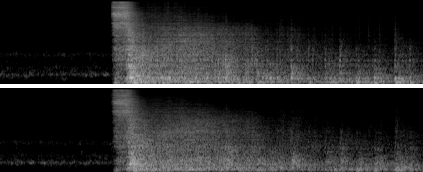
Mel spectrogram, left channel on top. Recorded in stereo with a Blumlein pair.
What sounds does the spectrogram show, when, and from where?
1.1 s an explosion: 30° left, 3 m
